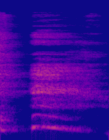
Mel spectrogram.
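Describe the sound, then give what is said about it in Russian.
A single sneeze by a woman: a quick sharp intake of breath, then a sudden voiced burst that trails off over about half a second, with no talking around it. “…, будь здорова.”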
